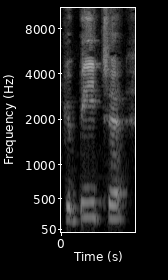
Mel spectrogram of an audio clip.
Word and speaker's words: Gebiete: Remember, IE is the E sound, Gebiete in wärmeren Ländern auf.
